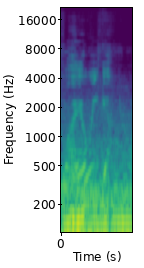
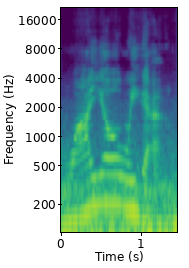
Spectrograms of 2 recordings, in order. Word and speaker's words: Weyauwega: How do you pronounce this town? Weyauwega. How? Weyauwega. Weyauwega.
